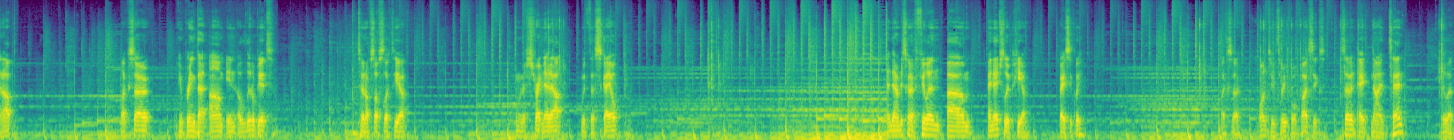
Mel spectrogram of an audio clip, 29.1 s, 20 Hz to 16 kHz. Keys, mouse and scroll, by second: 1.5 middle click, 3.8 click, 4.8 alt+right click, 5.2 middle click, 7.4 click, 8.4 click, 10.9 s, 12.3 ctrl+z, 12.9 click, 14.1 s, 15.6 click, 16.8 alt+right click, 17.6 click, 18.2 middle click, 18.9 middle click, 19.9 alt+right click, 20.7 middle click, 22.8 right click, 23.4 shift+right click, 23.9 f, 24.4 right click, 25.1-28.7 typing, 26.2 middle click, 28.0 middle click.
